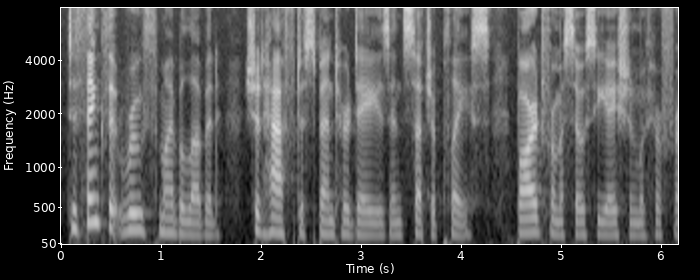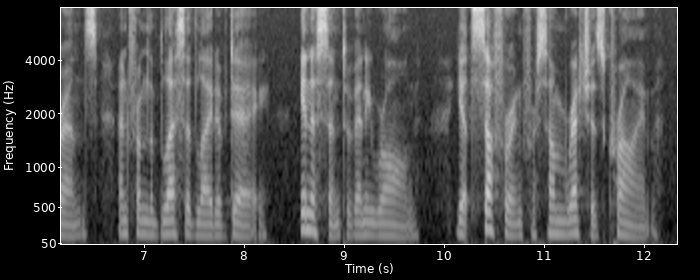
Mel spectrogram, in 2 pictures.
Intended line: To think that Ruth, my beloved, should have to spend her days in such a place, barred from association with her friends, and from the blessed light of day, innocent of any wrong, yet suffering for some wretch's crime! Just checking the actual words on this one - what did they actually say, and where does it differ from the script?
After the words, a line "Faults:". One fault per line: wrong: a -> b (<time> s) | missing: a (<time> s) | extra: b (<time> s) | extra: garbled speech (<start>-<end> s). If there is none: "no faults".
To think that Ruth, my beloved, should have to spend her days in such a place, barred from association with her friends, and from the blessed light of day, innocent of any wrong, yet suffering for some wretch's crime!
Faults:
no faults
